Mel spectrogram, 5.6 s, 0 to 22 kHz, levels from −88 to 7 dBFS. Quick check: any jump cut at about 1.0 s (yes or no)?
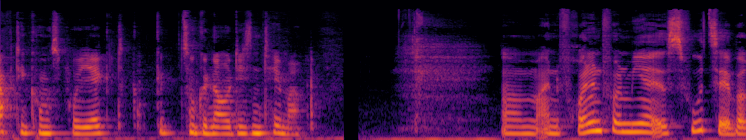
no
